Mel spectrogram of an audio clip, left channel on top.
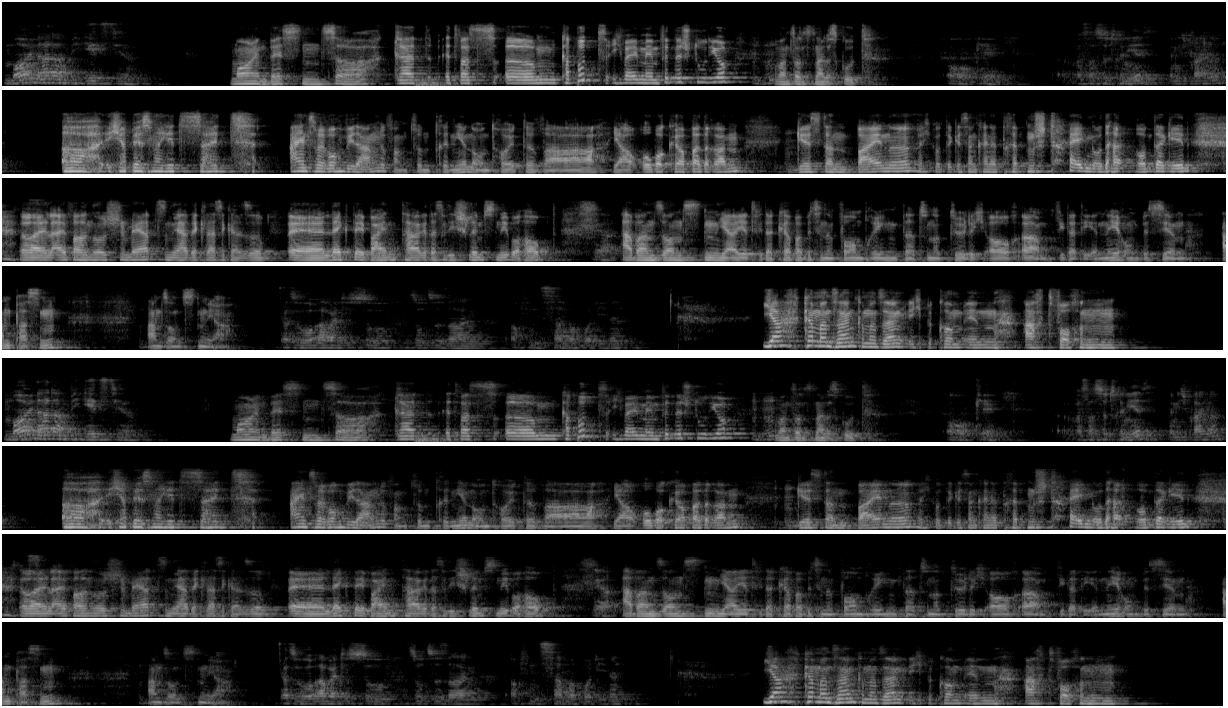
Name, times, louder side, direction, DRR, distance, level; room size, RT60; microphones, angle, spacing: voice 1, 0.0-1.3 4.1-4.2 7.5-7.7 8.9-10.3 10.6-12.2 20.0-20.2 24.4-24.9 30.4-30.6 38.1-38.3 39.5-42.9, right 2 dB, 75° right, 1 dB, 2.8 m, -43 dB
voice 2, 2.3-7.4 7.7-8.8 12.8-14.8 15.1-39.0 43.5-43.8 44.3-47.9, left 5 dB, 60° left, 13 dB, 0.7 m, -30 dB
11.0 x 9.8 x 4.8 m, 0.74 s
head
